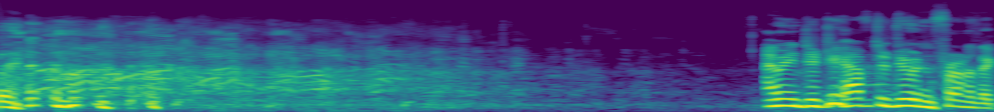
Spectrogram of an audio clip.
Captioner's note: audience laughing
